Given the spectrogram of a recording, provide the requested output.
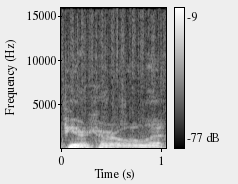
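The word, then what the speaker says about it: Pierre Carl Ouellet: Jack Verville, Mysterious Movado, Suplex Shogun, Jackson Stone, Pierre Carl, how do you say it, Olette? Yeah, Pierre Carl Olette.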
